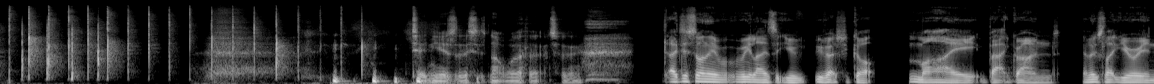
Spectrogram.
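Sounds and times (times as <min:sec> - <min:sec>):
hand clapping: 0:00.0 - 0:03.9
speech: 0:03.3 - 0:03.6, 0:04.2 - 0:11.5.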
